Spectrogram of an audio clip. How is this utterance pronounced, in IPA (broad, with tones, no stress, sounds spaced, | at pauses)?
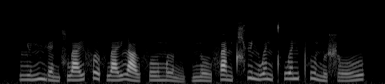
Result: l y˧˥ n m ɥ ɛ˨˩ n s w a˧˥ ɪ̯ f ɤ˥˩ f w a˧˥ ɪ̯ l ɑ˨˩ ʊ̯ f o˥ ʊ̯ m ɤ˥˩ ŋ | n̪ o˨˩ ʊ̯ f a˥˧ n t͡ɕʰ y˥˧ n w ə˥˩ n t̪ʰ w ə˥ n pʰ u˥˩ n̪ u˩ ʂ o˧˥ ʊ̯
